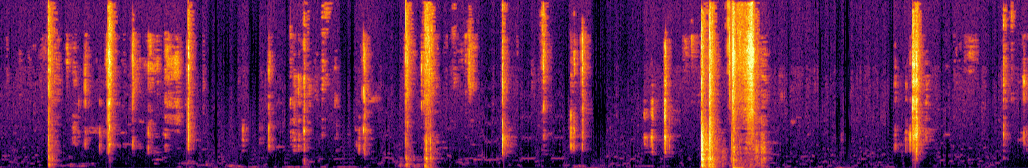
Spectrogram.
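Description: Small plastic clicks and handling rattles as a compact LED bike tail light and its USB charging cable are turned over in the hands, with a louder clatter about seven seconds in.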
